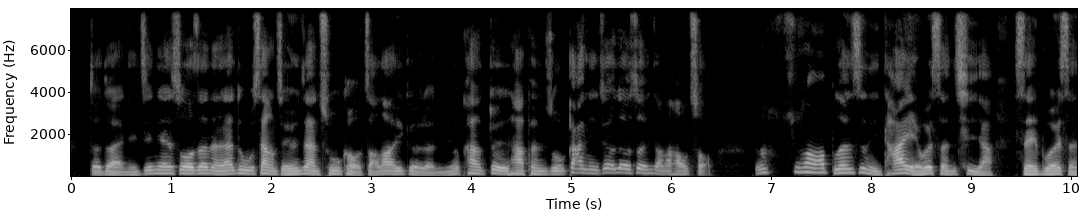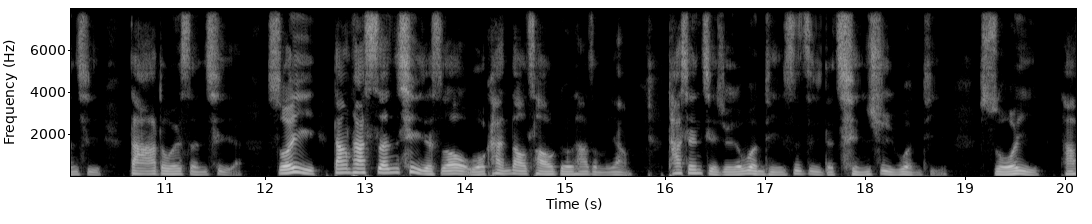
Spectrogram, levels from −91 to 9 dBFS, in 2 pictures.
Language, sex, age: Chinese, male, 20-39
